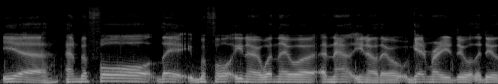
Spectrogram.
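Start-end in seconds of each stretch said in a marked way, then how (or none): none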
